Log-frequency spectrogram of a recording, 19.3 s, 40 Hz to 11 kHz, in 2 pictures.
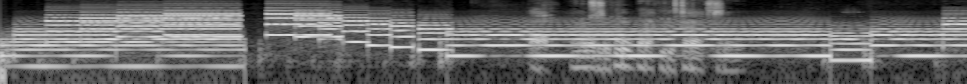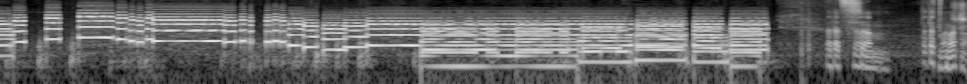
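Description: Roland Boutique JU-06 synthesizer playing one of its preset patches from the keyboard: held chords over lower bass notes, changing every second or so, with a few short breaks between phrases.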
